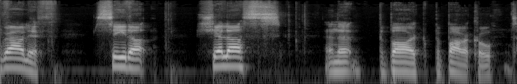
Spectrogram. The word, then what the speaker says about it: Barbaracle: Alright, Phalanx, Poliwag, Oddish, Hisuian Growlithe, Seedot, Shellos, and a Barbaracle, that's how you pronounce that.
